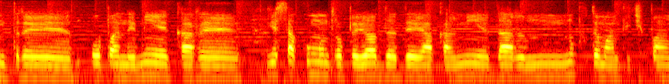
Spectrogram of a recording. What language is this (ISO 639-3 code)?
ron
